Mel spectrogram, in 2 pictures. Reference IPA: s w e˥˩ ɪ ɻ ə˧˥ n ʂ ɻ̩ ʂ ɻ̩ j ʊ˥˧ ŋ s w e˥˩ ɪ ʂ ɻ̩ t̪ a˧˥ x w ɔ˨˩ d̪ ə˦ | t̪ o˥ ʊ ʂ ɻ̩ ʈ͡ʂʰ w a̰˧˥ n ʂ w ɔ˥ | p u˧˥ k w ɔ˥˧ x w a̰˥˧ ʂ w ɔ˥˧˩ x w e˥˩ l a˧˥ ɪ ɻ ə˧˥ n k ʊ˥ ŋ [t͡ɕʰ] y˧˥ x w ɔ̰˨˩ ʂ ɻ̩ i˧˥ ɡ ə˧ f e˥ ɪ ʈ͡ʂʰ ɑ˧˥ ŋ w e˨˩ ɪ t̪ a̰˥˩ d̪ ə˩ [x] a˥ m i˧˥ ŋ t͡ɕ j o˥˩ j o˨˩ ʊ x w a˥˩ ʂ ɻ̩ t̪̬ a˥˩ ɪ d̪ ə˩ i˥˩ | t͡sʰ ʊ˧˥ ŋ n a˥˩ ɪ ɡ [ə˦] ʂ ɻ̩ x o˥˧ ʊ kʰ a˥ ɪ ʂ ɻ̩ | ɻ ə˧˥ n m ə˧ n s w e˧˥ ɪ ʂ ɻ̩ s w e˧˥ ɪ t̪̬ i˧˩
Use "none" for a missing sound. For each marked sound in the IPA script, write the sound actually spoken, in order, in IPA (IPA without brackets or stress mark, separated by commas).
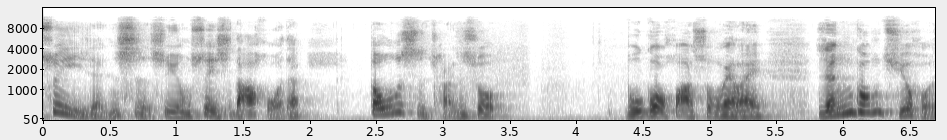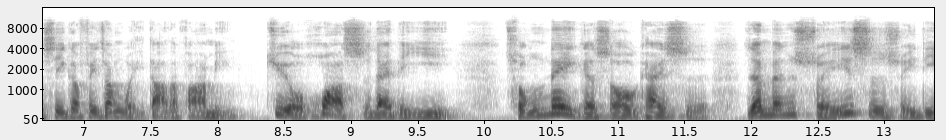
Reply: t͡ɕʰ, f, ə˩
